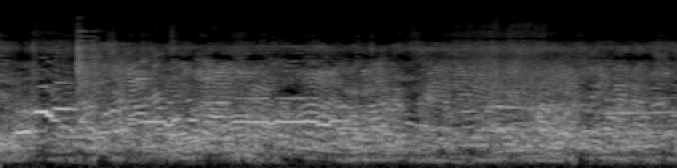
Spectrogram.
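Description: Side-blown bamboo flute playing short held notes, heard through people chattering nearby.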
